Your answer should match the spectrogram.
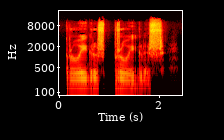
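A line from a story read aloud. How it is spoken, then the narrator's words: Muttered. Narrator (Russian): пробормотал Арс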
